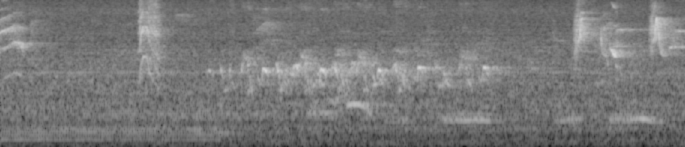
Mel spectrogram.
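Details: Asian glossy starling on Ko Lanta, Thailand: a run of thin, squeaky, warbling notes with a few sharp high clicks, over a low steady hum during the first seconds.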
